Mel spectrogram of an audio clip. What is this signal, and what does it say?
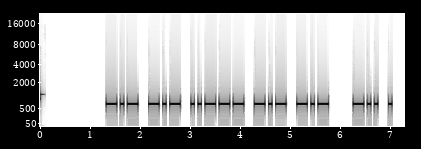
Morse code, heard as a keyed tone, about 17 wpm, 700 Hz. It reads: KK2KK DE
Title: USA Callsign DE Callsign - 5 Characters - 17wpm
